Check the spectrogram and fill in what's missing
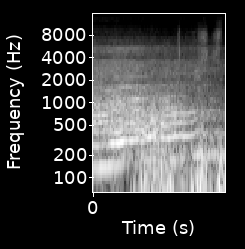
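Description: A race car powers up a hillclimb course at a British championship event, engine note rising and sweeping past with tire squeal, loud and close, while a commentator talks over it.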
